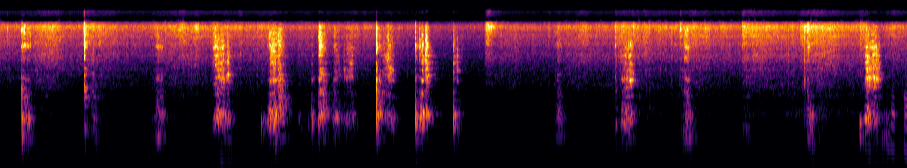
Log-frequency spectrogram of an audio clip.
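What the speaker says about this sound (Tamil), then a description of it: "இனி தேங்காய் போட்டு கிண்டிட்டு இறக்க வேண்டியது." Grated coconut is stirred in a hot frying pan, with repeated scraping strokes of a spoon against the pan over a light sizzle, close and fairly clear.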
